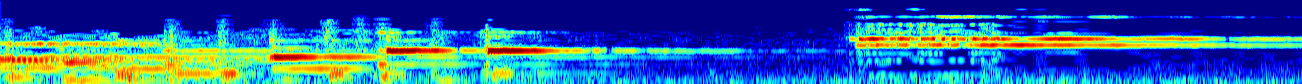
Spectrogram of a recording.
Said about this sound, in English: Well, lad, telephone's ringing again. Well, boy, I'm not going to answer it.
